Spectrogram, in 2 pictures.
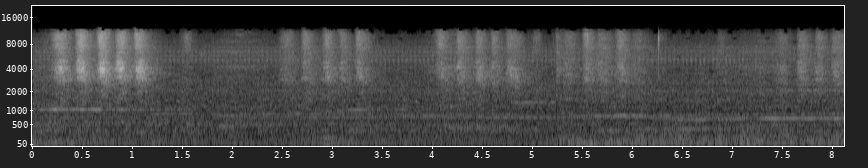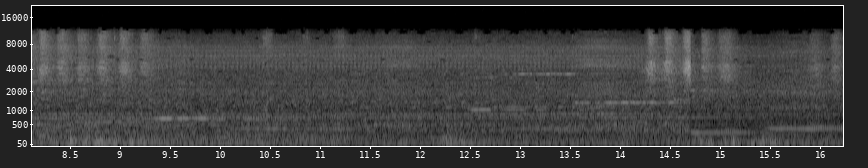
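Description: Nail clippers snip and click in short bursts close by.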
